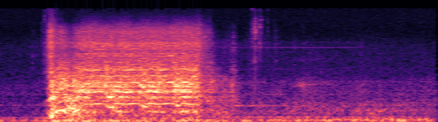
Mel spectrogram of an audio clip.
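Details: Car stalled when reverse was engaged and later would not start: about a second of steady cranking that never catches; it engine turns over but won't fire.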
